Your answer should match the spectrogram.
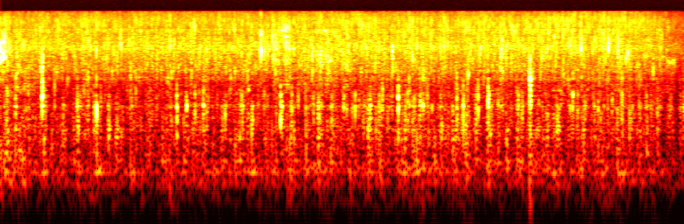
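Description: Hot pot broth boiling hard in a large steel pot: a steady, dense crackle of bubbling.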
